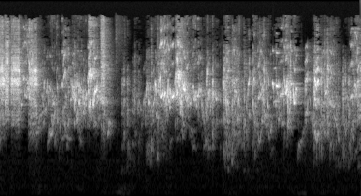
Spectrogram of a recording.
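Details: Pet budgerigars in a group chattering steadily, dense scratchy warbles and squawks mixed with brief chirps, nearly continuous with one short pause near the middle, over faint background noise.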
